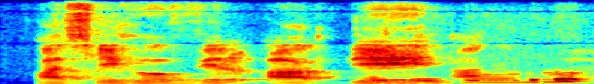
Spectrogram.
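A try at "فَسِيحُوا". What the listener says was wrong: Fasihu kurang sukun, Bu ya. Waunya. Fasihu, waunya sukun.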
